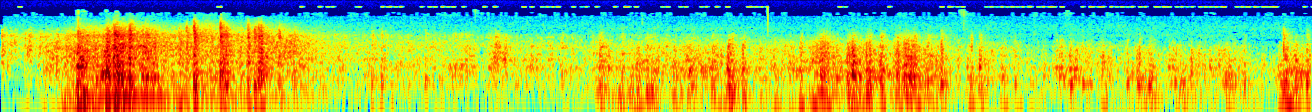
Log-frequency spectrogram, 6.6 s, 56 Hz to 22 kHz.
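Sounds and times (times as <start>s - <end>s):
thunder crack and rumble: 0.0s - 6.5s.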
